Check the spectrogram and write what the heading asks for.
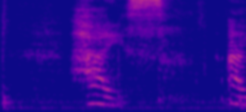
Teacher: you'll use extra air when you say each word, and it almost comes out sounding like an H sound. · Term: easy onset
